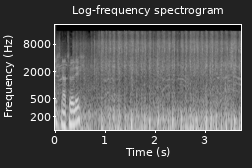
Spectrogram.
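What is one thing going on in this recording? Rapid gunshots crack nearby.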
